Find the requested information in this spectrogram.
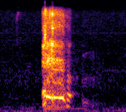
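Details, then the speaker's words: An adult with a recent cold gives one short, harsh cough burst in a quiet room while talking to camera. "it excuse me I need to stop coughing on the screen that's unprofessional"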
